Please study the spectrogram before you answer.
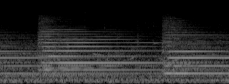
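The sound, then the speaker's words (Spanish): A large clock tower bell chimes, struck twice about a second apart. Each strike rings out in a loud, rich, sustained metallic tone whose overtones linger and overlap. “podemos pensar en el timbre del antiguo tranvía que cruza Lisboa, o en la importancia que el sonido del Big Ben tiene sobre la ciudad de Londres.”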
